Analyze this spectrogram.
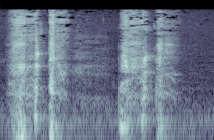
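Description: Someone clears their throat in two rough rounds, each a pair of quick, harsh, cough-like bursts separated by a short pause, with no talking.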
